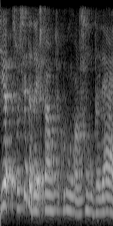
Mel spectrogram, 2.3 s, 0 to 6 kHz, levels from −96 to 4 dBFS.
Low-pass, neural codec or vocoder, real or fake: 5.4 kHz; vocoder, 22.05 kHz, 80 mel bands, HiFi-GAN; fake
